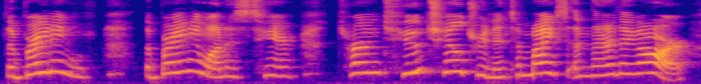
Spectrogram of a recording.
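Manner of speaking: high, excited cries of alarm; crying out. A narrator's reading. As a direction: cry out like a startled crowd of witches. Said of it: "and crying out".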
